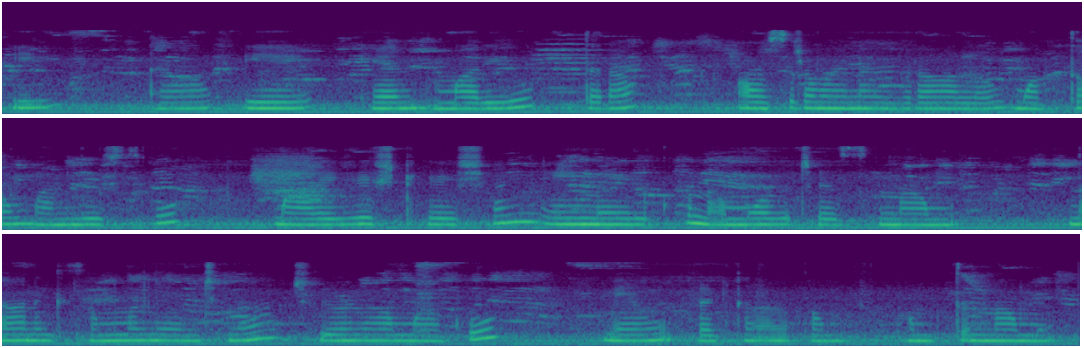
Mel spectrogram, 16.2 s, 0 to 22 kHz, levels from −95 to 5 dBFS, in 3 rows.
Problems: constant background noise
